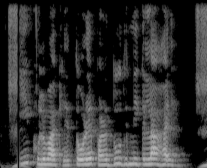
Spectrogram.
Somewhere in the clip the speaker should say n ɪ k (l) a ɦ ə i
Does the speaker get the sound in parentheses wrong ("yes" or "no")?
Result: no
